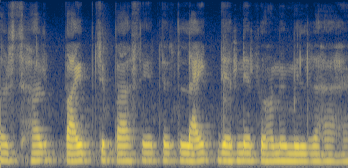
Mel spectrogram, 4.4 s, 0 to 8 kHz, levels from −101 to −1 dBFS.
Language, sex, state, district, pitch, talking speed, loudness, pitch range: Hindi, male, Odisha, Nuapada, 135 Hz, 190 wpm, -17 LUFS, 135-140 Hz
